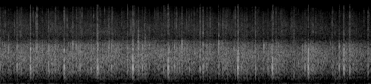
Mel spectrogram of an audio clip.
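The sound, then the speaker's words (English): A church audience claps steadily after hearing that 6 people made Jesus their king and 15 families visited for the first time last week, many hands producing a dense, even wash of applause with sharp individual claps popping out, sustained at a moderate level with no voices. “The only reason I didn't clap along with you is because I wasn't trying to celebrate 1 week.”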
